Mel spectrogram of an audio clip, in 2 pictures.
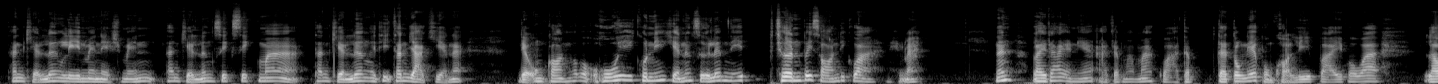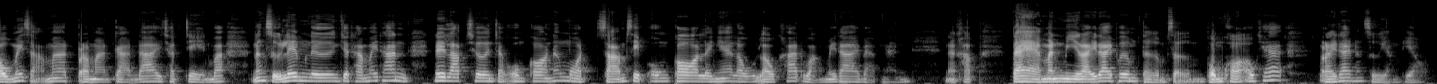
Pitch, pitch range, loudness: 140 Hz, 125-155 Hz, -19 LUFS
